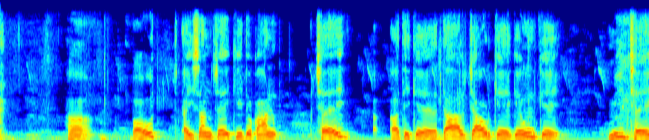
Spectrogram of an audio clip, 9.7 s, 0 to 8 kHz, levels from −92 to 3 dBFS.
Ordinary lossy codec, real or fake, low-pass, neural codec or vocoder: none; real; 7.2 kHz; none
